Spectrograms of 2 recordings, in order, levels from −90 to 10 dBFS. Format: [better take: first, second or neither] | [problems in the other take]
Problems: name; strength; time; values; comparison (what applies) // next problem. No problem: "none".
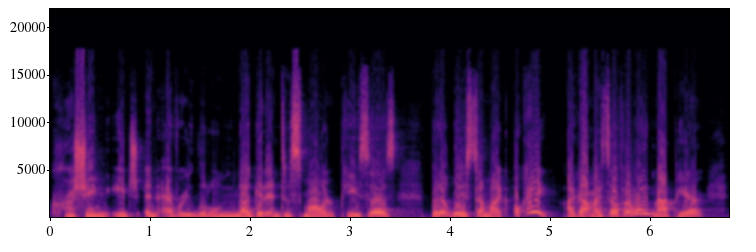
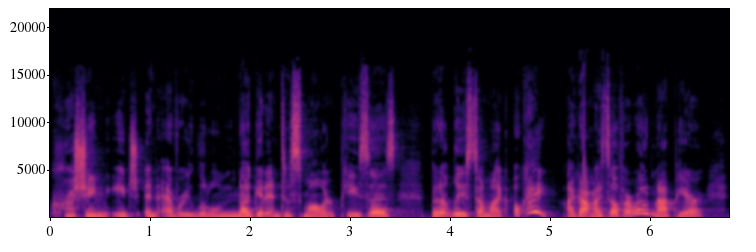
second | distortion; slight; 8% of the sound clipped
